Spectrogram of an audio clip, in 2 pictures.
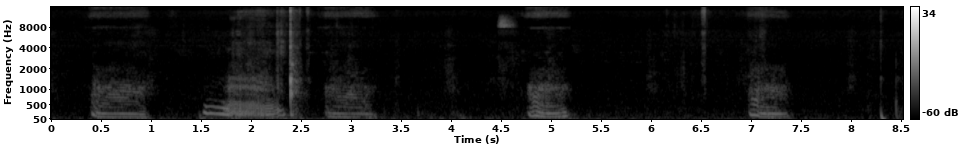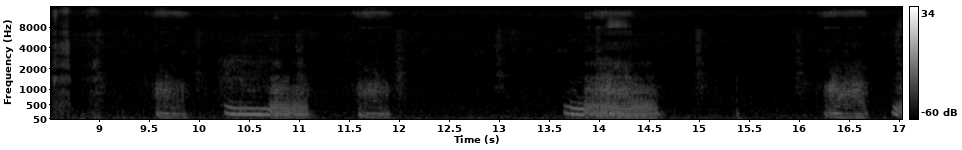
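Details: Two small sleeping dogs, tagged Chihuahua and Pomeranian, snoring together with different tones: soft rattling snores at about 18 a minute in two overlapping rhythms; ordinary snoring.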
